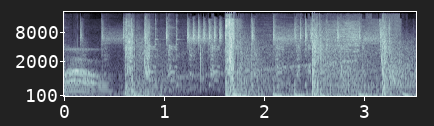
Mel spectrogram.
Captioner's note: gunshots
